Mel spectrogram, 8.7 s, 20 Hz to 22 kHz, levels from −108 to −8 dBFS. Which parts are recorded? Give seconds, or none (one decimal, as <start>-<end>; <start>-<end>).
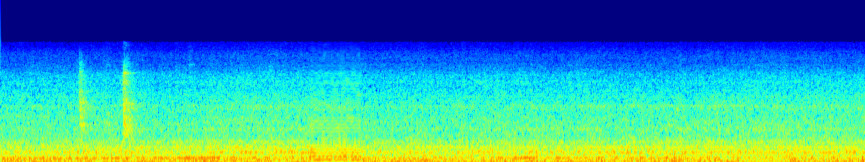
0.0-3.1; 3.6-8.7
